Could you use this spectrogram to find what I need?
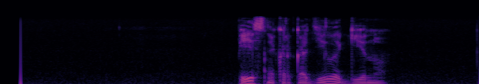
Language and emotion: Russian, neutral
